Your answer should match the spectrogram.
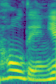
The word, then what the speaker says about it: Haldane: Haldane, I think. Is that how you pronounce it, Mum? – I think Haldane, yes. – Haldane, okay.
